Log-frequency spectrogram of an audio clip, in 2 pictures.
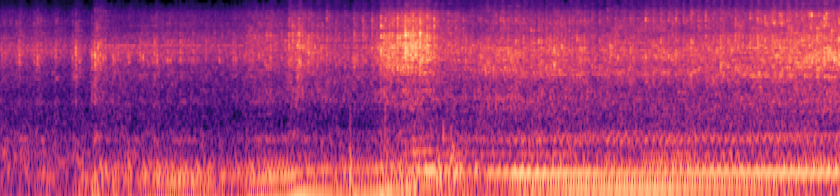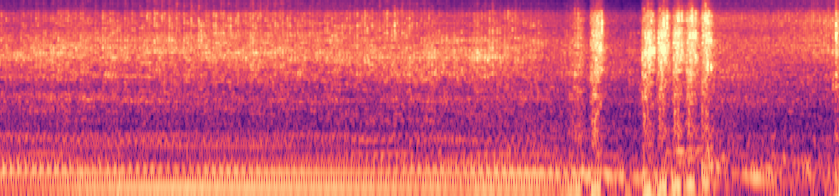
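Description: A tractor engine rumbles steadily as the tractor drives slowly closer.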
